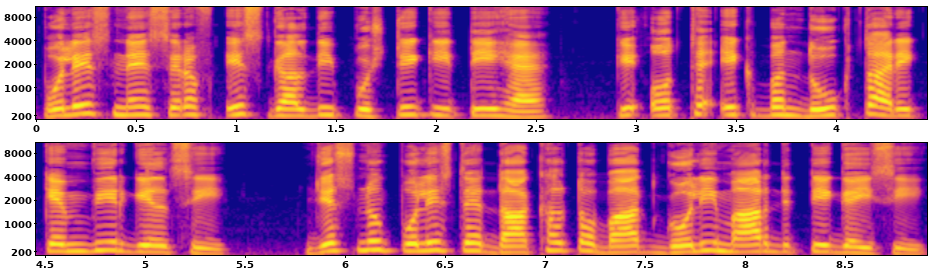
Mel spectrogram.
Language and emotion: Punjabi, neutral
